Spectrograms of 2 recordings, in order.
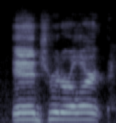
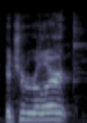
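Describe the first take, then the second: First: High, louder alarm, stress on "Intruder"; alarm shout. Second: High, loud ship alarm call; alarm shout. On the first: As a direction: punch "Intruder", loud and high. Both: Pretend. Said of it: "that's my raid intro".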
